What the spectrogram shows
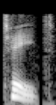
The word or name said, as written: Tate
